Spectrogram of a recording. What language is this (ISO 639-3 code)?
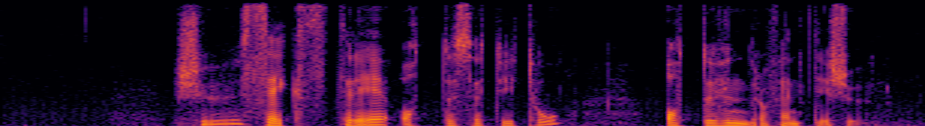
nor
